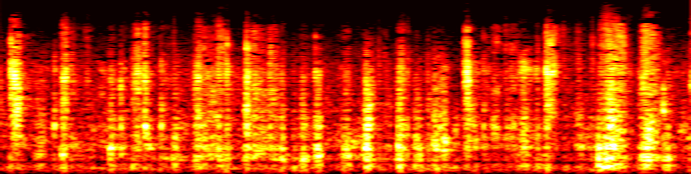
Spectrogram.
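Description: Close-miked chewing of hot pot beef and tripe: wet, irregular mouth clicks and smacks, several a second.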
